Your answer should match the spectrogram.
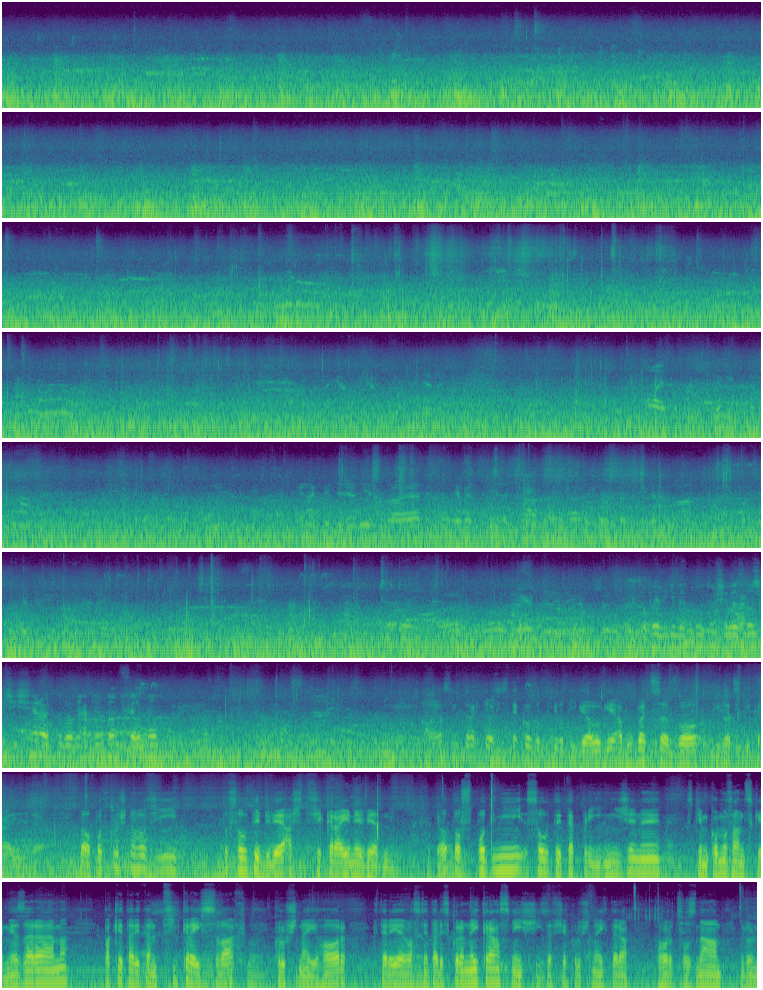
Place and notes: Místo v kopcích nad Zámkem Jezeří, kde jsou údajně rituální paleolotické kameny. Václav Cílek mluví o proměnách krajiny během cesty pro účastníky Na pomezí samoty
